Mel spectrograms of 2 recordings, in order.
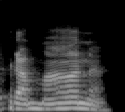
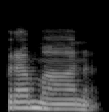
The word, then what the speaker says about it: pramana: Na verdade, a palavra é pramana. São os tipos de pramana. Então, pramana, essa palavra, ela tem lá no meio dela essa raiz, essa sílaba, ma, com um A longo.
